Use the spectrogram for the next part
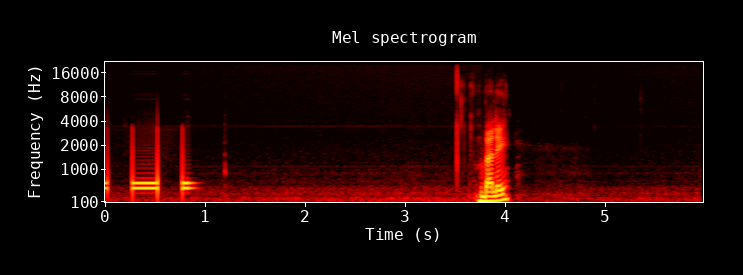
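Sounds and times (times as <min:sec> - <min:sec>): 
short steady electronic telephone beeps as a radio phone-in call cuts off: 0:00.0 - 0:01.0
low hum: 0:00.0 - 0:05.9
speech: 0:03.8 - 0:04.2.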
